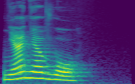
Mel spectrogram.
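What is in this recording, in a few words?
"няня во", Komi, female; kpv; audio dict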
